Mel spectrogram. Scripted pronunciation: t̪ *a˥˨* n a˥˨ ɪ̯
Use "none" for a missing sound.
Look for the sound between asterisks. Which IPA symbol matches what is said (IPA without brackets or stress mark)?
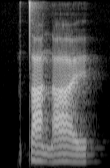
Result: a˥˨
